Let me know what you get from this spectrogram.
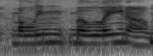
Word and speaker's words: Melina Wylie: And Melinda Wylie. – Yeah. Melina Wylie.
